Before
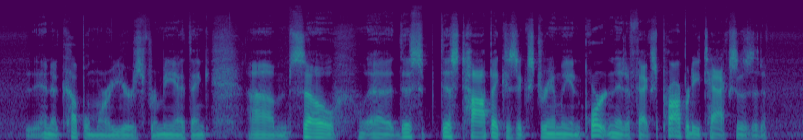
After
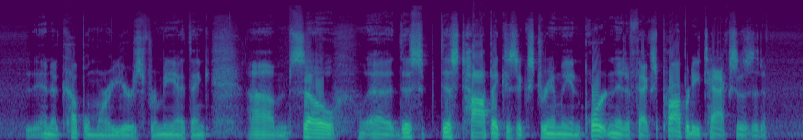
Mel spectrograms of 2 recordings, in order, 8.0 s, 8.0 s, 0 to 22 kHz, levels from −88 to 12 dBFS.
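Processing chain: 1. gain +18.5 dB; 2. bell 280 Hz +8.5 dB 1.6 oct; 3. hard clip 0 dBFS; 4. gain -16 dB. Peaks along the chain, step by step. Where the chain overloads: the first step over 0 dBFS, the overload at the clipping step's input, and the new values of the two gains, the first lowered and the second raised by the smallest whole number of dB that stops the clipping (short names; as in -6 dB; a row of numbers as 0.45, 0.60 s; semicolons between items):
+4.5, +6.5, 0.0, -16.0 dBFS; step 1, 6.5 dB; step 1 +11.5 dB, step 4 -9 dB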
